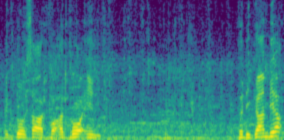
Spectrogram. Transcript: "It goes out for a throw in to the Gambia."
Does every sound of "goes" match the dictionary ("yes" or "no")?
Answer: no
